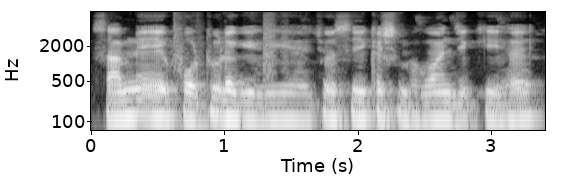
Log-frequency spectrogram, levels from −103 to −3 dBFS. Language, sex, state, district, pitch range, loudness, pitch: Hindi, male, Uttar Pradesh, Lalitpur, 105-115 Hz, -17 LUFS, 110 Hz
